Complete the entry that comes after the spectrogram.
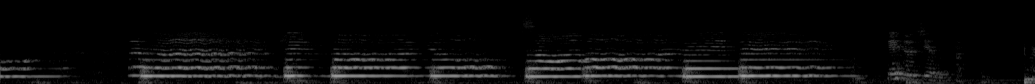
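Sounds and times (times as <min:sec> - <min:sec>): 
alto singing: 0:01.3 - 0:08.6.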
